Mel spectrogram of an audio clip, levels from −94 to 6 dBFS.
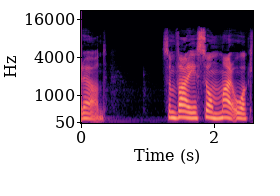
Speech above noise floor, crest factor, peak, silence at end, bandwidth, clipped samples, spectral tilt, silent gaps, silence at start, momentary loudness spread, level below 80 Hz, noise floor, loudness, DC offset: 53 dB; 16 dB; -2 dBFS; 0.05 s; 11.5 kHz; under 0.1%; -5 dB/octave; none; 0 s; 10 LU; -60 dBFS; -70 dBFS; -17 LUFS; under 0.1%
